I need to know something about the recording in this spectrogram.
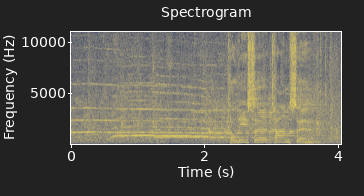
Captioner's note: cheering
